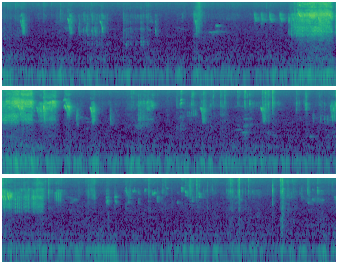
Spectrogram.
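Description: Faint wild bird chirps and short calls with soft ticks. There are two louder hissing bursts: one about six seconds in lasting nearly two seconds, and a shorter one near fourteen seconds.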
